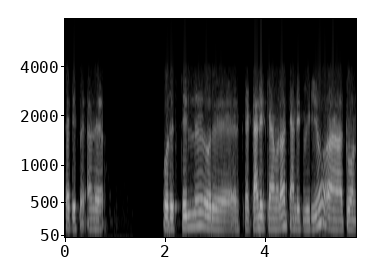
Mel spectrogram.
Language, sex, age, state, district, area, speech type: Tamil, male, 18-30, Tamil Nadu, Viluppuram, urban, conversation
